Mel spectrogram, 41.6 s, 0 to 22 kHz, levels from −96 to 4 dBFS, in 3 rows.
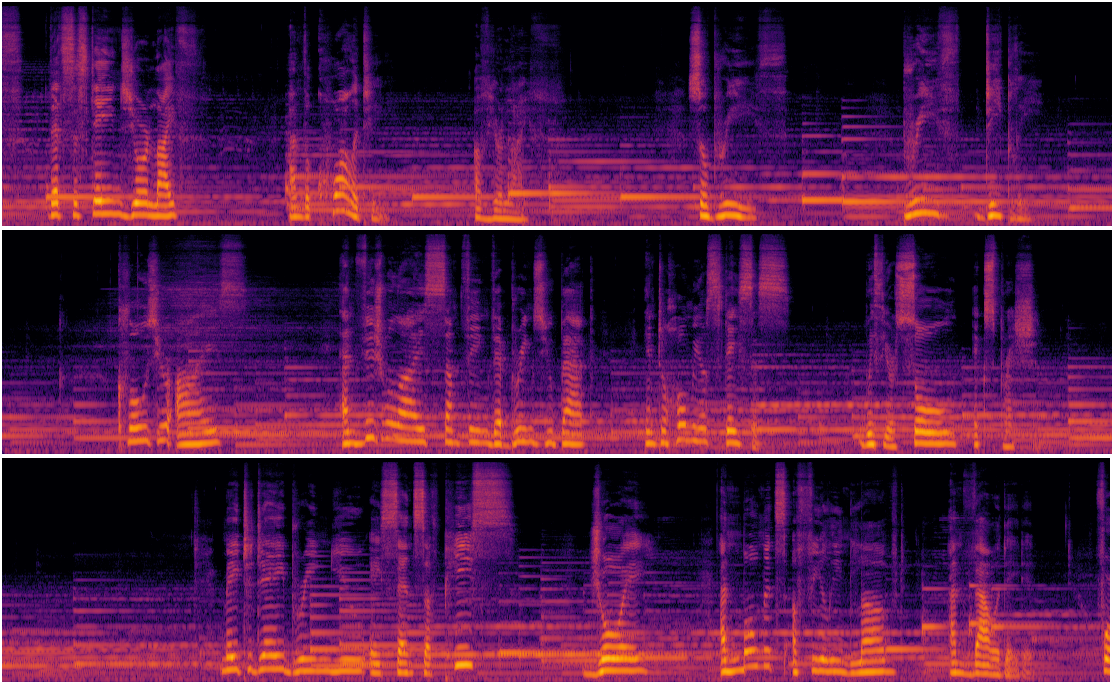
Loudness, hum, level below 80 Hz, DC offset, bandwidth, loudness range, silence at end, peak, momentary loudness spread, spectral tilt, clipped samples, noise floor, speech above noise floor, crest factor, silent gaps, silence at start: -24 LUFS; none; -54 dBFS; under 0.1%; 17.5 kHz; 9 LU; 0 s; -6 dBFS; 18 LU; -6.5 dB/octave; under 0.1%; -47 dBFS; 25 dB; 20 dB; none; 0 s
